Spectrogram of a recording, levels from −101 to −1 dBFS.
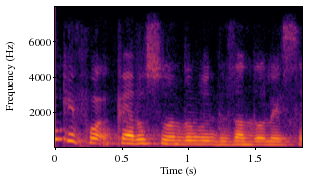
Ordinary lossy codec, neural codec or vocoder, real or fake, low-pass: Opus, 32 kbps; codec, 16 kHz, 1 kbps, FunCodec, trained on Chinese and English, 50 frames a second; fake; 7.2 kHz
